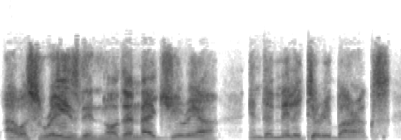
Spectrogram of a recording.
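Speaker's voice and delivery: ordinary talk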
